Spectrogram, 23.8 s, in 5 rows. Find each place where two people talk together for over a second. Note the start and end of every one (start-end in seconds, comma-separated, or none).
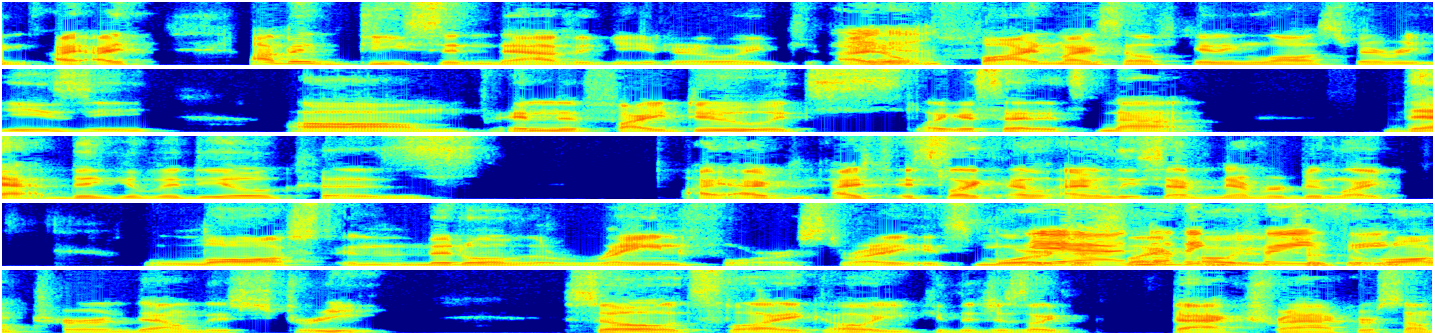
17.7-19.1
